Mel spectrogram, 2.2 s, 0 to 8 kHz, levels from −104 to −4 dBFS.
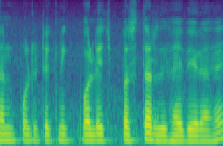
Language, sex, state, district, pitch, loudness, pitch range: Hindi, male, Chhattisgarh, Bastar, 130 Hz, -19 LUFS, 125-135 Hz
